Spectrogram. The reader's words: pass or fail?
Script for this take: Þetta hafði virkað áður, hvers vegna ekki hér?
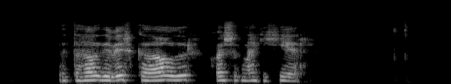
pass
